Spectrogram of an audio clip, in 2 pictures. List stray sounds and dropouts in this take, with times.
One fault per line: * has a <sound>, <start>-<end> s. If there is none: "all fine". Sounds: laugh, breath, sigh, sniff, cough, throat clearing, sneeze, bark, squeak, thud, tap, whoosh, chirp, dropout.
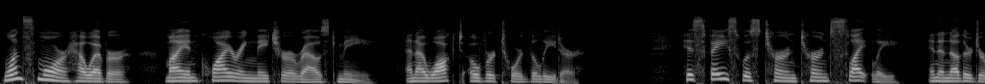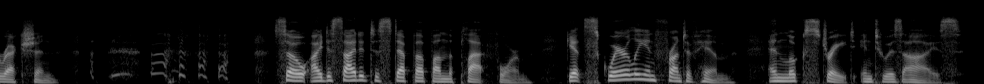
* has a laugh, 10.7-12.3 s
